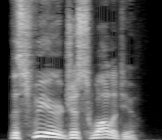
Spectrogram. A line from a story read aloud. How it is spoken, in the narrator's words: Alex said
